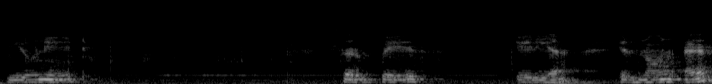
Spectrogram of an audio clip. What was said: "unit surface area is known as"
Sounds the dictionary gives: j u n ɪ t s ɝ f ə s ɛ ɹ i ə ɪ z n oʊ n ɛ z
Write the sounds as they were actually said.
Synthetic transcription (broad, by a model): j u n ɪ t s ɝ p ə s ɛ ɹ i ə ɪ z n oʊ n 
